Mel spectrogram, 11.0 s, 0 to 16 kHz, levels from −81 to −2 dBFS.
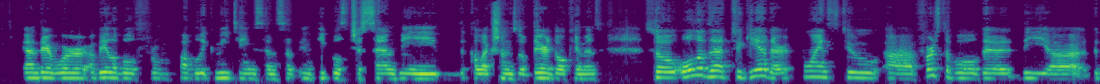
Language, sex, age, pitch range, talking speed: English, female, 30-49, 180-210 Hz, 185 wpm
